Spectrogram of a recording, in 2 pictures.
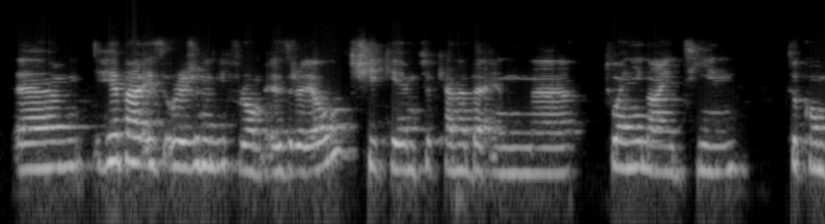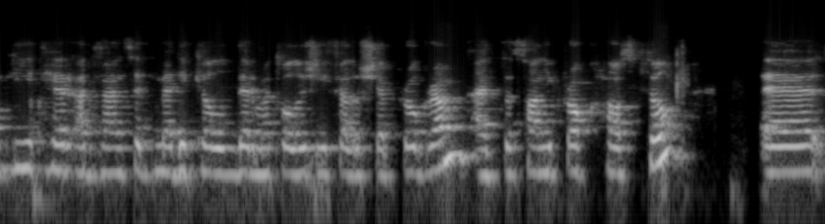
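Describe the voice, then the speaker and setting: A woman hosting a webinar and introducing a speaker in a polite, formal, measured manner. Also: medium pitch, fairly bright tone. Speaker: webinar host. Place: online webinar connection. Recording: roomy, dull webinar audio.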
